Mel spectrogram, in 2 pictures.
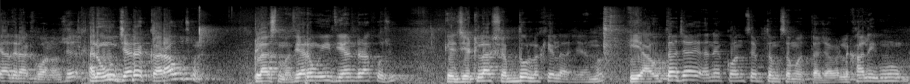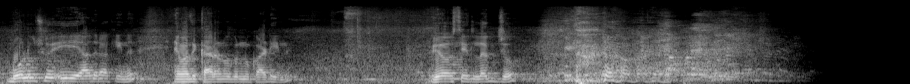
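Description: A man lectures with animation through a clip-on microphone.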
